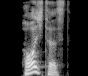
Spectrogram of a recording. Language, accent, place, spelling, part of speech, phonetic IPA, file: German, Germany, Berlin, horchtest, verb, [ˈhɔʁçtəst], De-horchtest.ogg
- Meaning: inflection of horchen: 1. second-person singular preterite 2. second-person singular subjunctive II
